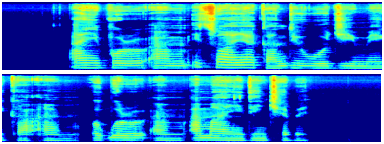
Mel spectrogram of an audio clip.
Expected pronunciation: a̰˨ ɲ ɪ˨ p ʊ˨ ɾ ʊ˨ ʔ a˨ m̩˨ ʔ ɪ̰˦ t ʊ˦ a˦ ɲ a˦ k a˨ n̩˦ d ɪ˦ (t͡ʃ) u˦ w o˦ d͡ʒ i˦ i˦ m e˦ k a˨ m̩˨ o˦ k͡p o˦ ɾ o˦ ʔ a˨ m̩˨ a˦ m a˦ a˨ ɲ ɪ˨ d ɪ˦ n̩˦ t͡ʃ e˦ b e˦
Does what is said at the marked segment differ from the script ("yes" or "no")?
yes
